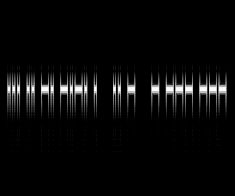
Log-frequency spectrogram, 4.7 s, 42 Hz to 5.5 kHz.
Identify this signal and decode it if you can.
Morse code, heard as a keyed tone, about 25 wpm, 600 Hz. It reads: SINCE IT TOO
